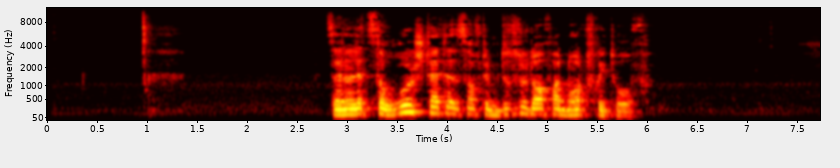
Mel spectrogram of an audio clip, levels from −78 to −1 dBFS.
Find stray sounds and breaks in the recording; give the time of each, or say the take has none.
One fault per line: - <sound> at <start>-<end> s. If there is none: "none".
none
